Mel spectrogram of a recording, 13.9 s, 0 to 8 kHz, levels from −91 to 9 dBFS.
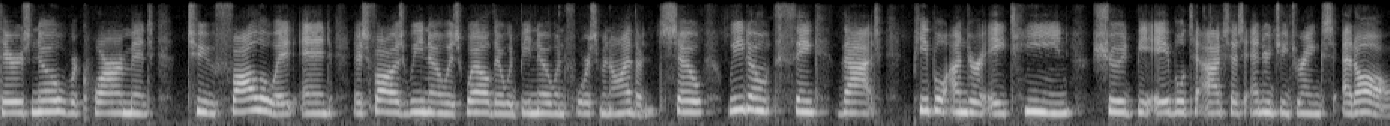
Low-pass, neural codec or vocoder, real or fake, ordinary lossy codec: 7.2 kHz; none; real; Opus, 64 kbps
